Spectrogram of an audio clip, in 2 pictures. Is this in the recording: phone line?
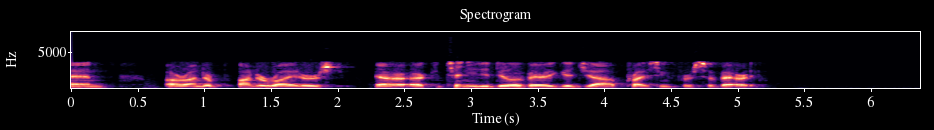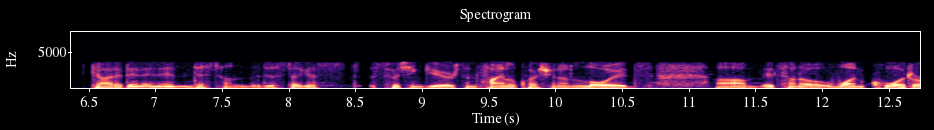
yes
